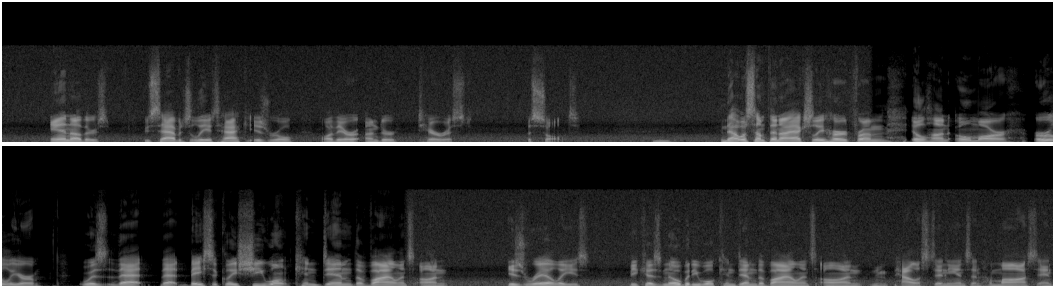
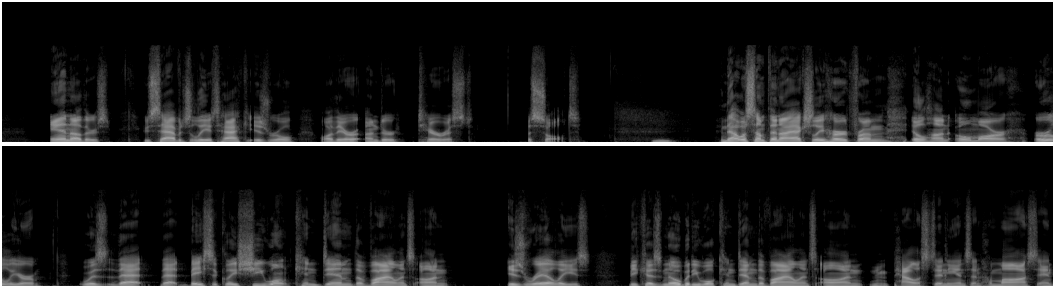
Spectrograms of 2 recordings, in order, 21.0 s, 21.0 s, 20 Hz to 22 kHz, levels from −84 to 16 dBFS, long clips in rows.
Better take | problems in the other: second | hiss; faint; until 8.5 s and from 15 s on; 25 dB below the speech

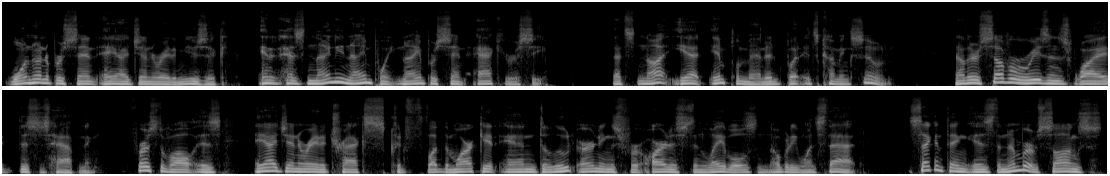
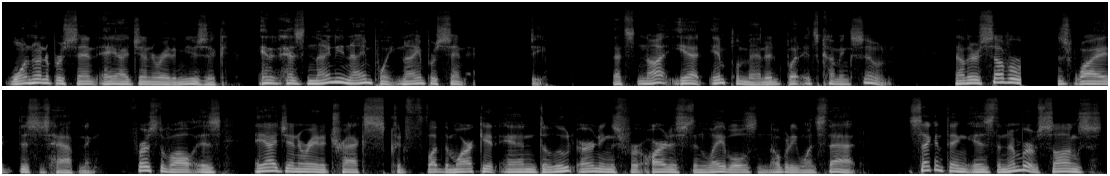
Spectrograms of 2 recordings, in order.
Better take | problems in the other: first | audio cutting out; at 4.5 s for 0.5 s and at 10 s

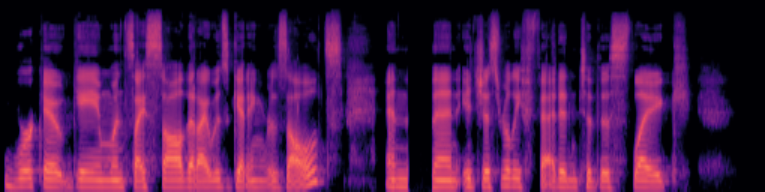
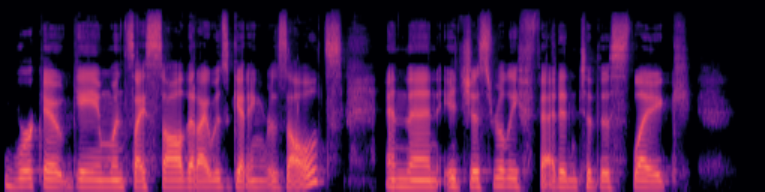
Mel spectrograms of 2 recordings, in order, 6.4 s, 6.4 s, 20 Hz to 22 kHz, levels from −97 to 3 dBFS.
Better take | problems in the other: second | audio freezing; at 3.5 s

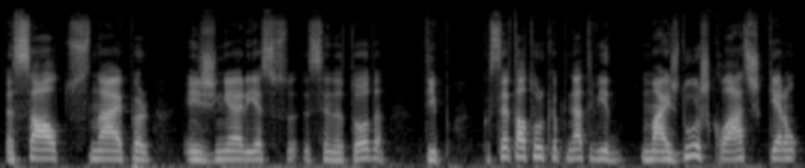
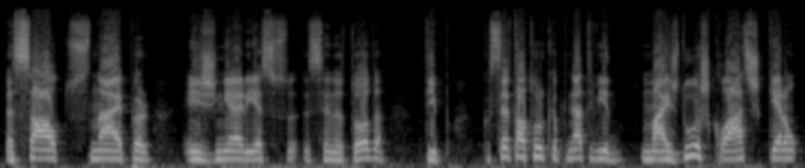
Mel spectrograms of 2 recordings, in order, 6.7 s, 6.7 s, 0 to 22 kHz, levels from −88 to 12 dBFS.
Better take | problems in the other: first | distortion; slight; 3% of the sound clipped

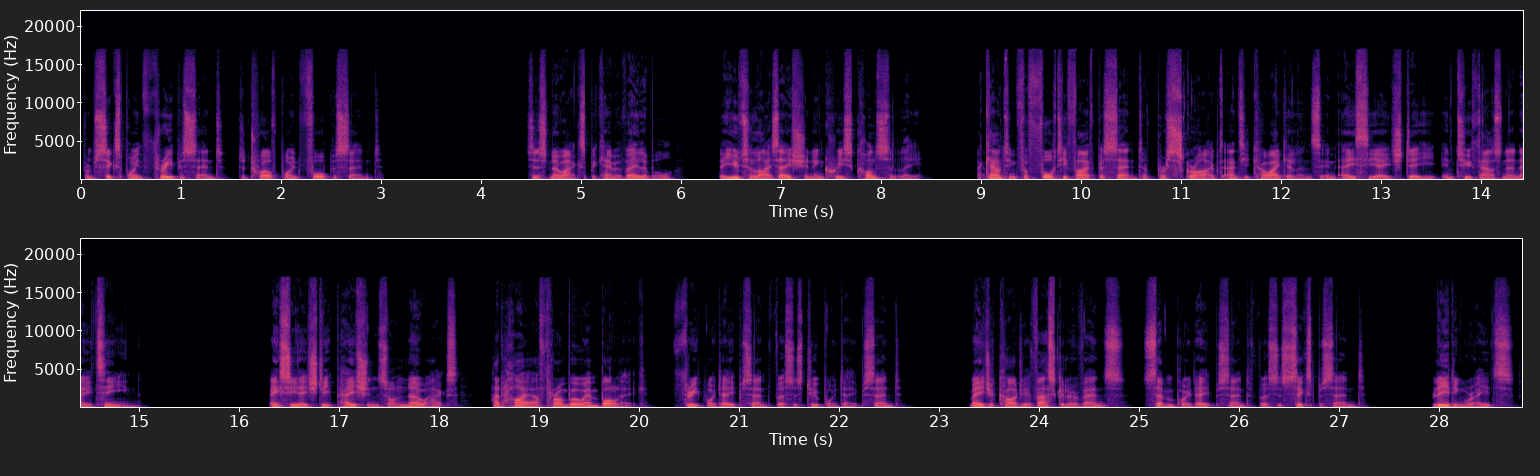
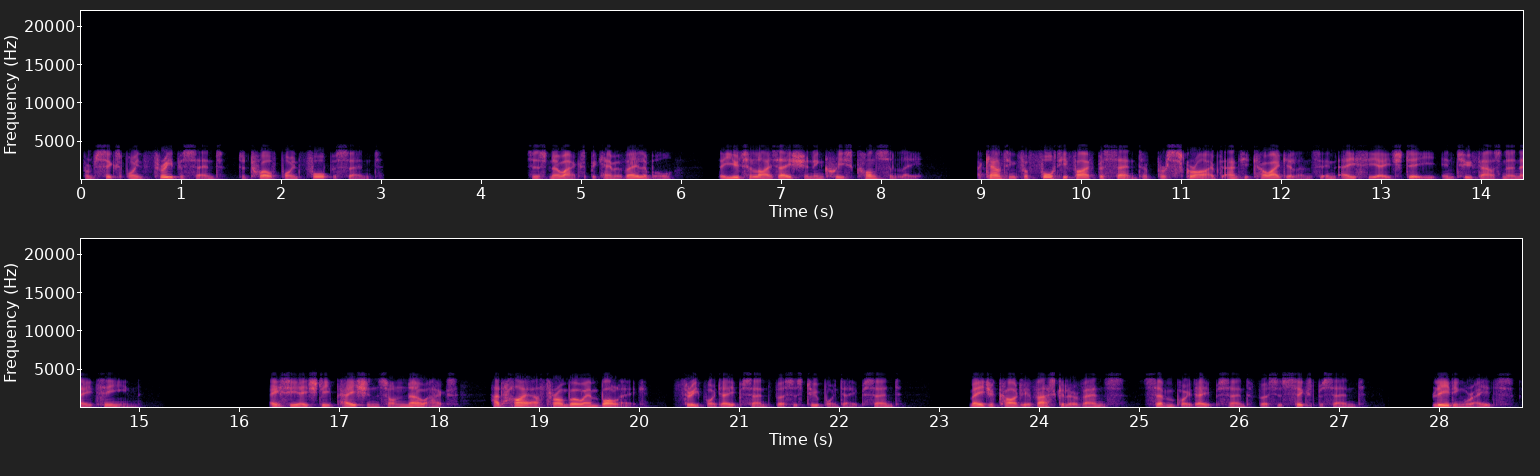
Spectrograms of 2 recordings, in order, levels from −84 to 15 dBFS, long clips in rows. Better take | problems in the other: first | phone-call audio; nothing above 3.5 kHz

